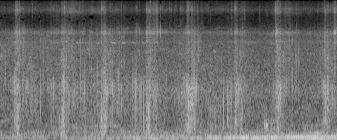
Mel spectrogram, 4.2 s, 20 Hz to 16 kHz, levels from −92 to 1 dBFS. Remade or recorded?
recorded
